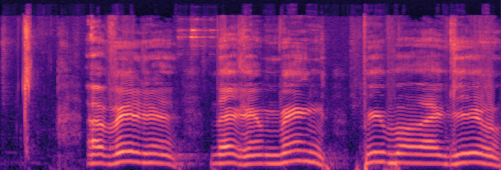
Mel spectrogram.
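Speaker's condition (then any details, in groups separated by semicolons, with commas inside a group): Motor neuron degeneration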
